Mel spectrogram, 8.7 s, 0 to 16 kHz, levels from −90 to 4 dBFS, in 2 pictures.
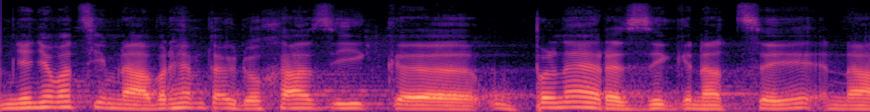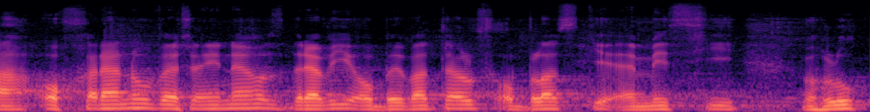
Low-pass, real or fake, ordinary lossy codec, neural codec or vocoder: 14.4 kHz; real; AAC, 96 kbps; none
